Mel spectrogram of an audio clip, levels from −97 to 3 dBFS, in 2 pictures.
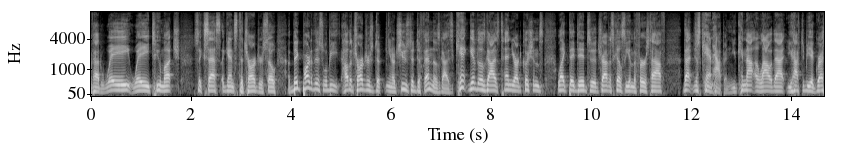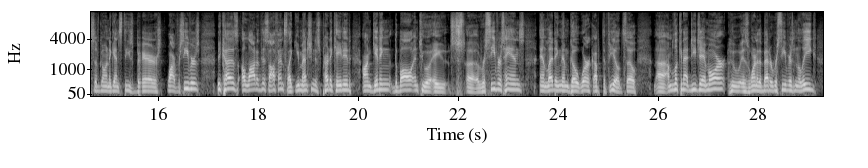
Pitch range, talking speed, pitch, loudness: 135-165 Hz, 225 wpm, 150 Hz, -20 LUFS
